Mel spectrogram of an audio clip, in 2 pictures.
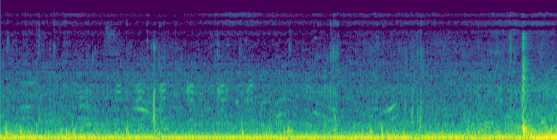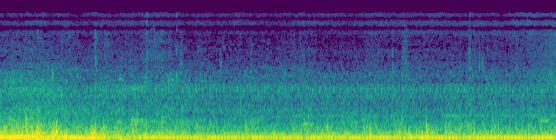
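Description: Water splashes and laps against the boat's hull.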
